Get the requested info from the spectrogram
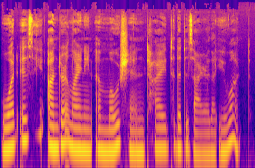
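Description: Female meditation host. Slow, lowish voice, gentle and hushed at times, soothing instructional read. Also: dry recording, studio quality.

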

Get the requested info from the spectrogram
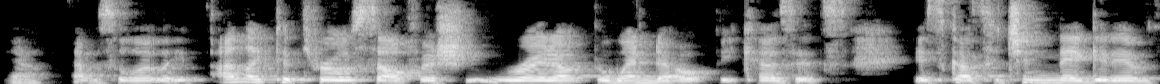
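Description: A woman's voice: medium pitch, level tone, fairly quick, a little mellow, low-quality recording. Reflective woman author talking about her work. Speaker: author and coach, interview guest. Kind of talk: conversational interview.

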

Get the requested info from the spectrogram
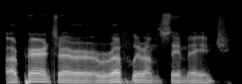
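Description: Easygoing young man, lowish voice. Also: steady tone, normal speed, no echo. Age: 20s. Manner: easygoing, joking, laughs often. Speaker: podcast co-host. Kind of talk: casual chat.

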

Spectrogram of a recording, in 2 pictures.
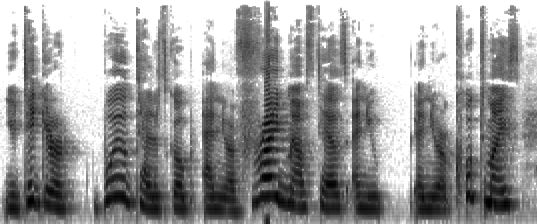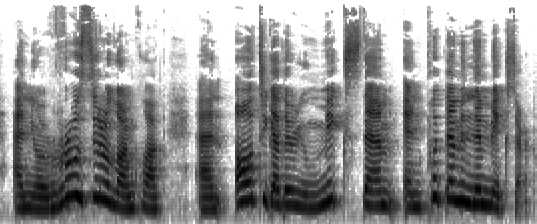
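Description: A woman's voice: fairly high pitch, sing-song, a little slow, fairly bright tone, pitched above the performer's own voice. A woman voicing an imperious witch leader from a storybook, bossy, scornful and relishing every instruction. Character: imperious, triumphant Grand High Witch, bossy villain. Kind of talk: storybook character read aloud.

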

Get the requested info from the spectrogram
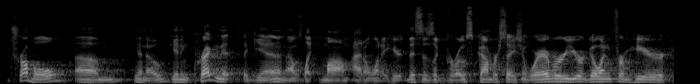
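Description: Guy from tennessee preaching in a big echoey hall, medium voice, earnest and dramatic, pauses for effect. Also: mid-range voice. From Tennessee, United States. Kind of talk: storytelling sermon with dramatic scripture recitation. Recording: echoey hall with long reverb.

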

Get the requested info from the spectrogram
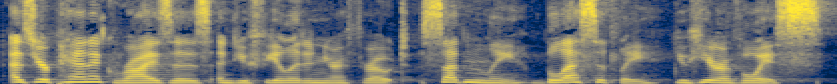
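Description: A woman's voice: on the low side, normal speed. A woman giving dramatic scripted narration as the presenter of a live audio drama. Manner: dramatic, theatrical storytelling. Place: live stage in a hall. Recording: echoey hall, live stage.

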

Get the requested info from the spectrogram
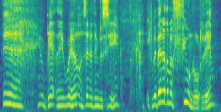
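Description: A man playing a gossipy, foppish upper-class English gentleman in a radio drama, full of old-fashioned slang. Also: high-pitched, animated, fairly quick. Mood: gossipy, jovial. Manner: slangy, tagging remarks with "what?".

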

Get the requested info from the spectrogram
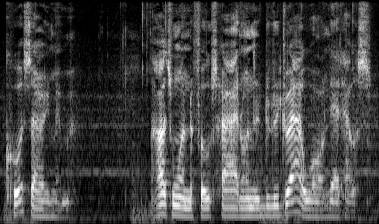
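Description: A man's voice: on the low side, fairly quick, darkish tone, soft background music, natural voice. An actor playing a world-weary old working-class man in an audio drama, speaking in a folksy, plain-spoken, ominous way. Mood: grave, reflective.

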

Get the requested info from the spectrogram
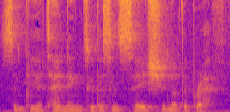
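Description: Male meditation teacher, calm, unhurried delivery, long pauses, echoey room, faint background noise. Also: mid-range voice. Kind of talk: guided meditation.

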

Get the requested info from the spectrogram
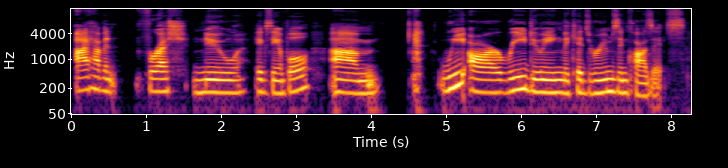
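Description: A woman's voice: deep voice, steady tone, slow pace, pushed and bright, no echo. Congested, chatty woman podcaster. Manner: chatty, upbeat, rambling with asides. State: congested, a little nasal. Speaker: podcast host. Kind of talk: casual solo podcast chat.

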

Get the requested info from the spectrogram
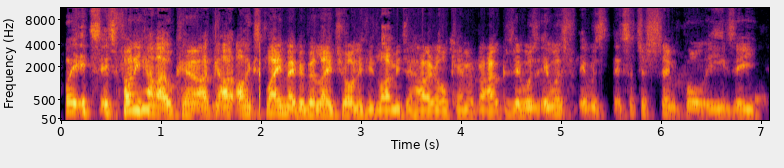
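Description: A man's voice: mid-range voice, quick pace, fairly bright tone, breathy edge. A man talking as a podcast guest in a chatty, rambling way, often restarting his sentences, from a guest room in a farmhouse. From Wales. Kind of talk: casual conversational interview.

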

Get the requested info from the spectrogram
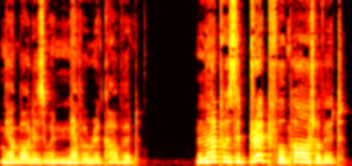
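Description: A woman narrator plays a young girl from a storybook, confiding a tragic tale. Her voice is lifted high and falters dramatically, with careful pauses for effect. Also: dark tone, close to an everyday voice. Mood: grave, dramatic. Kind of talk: storybook character voice in audiobook reading.

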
